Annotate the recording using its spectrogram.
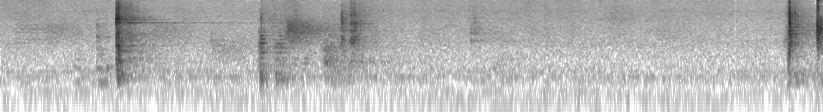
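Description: Sharp single clicks of a snooker cue and balls striking: a loud one with a short bright ring about a second in, a few lighter ones a second later, and the cue tip hitting the cue ball at the very end.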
